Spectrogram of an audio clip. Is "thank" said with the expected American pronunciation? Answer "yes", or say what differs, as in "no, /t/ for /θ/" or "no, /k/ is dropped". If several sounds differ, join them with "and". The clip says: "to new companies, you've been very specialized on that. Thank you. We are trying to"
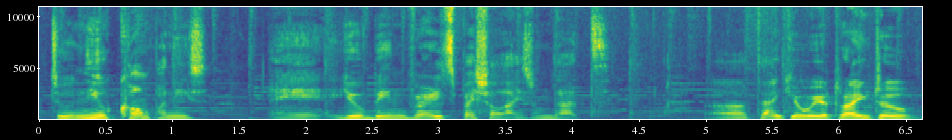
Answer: no, /t/ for /θ/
